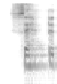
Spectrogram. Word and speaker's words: césped: prohibido pisar el césped césped también se tilda por bueno es una palabra llana nu ente ses palabra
